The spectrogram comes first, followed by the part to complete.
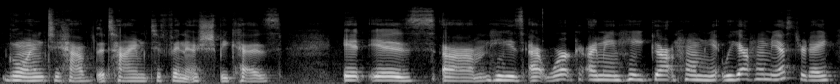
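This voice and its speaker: A woman's voice: on the low side, fairly even intonation, a little slow. Chatty woman rambling casually. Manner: chatty, giggly, meandering. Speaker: craft vlogger. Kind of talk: casual rambling chat over scrapbook pages.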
